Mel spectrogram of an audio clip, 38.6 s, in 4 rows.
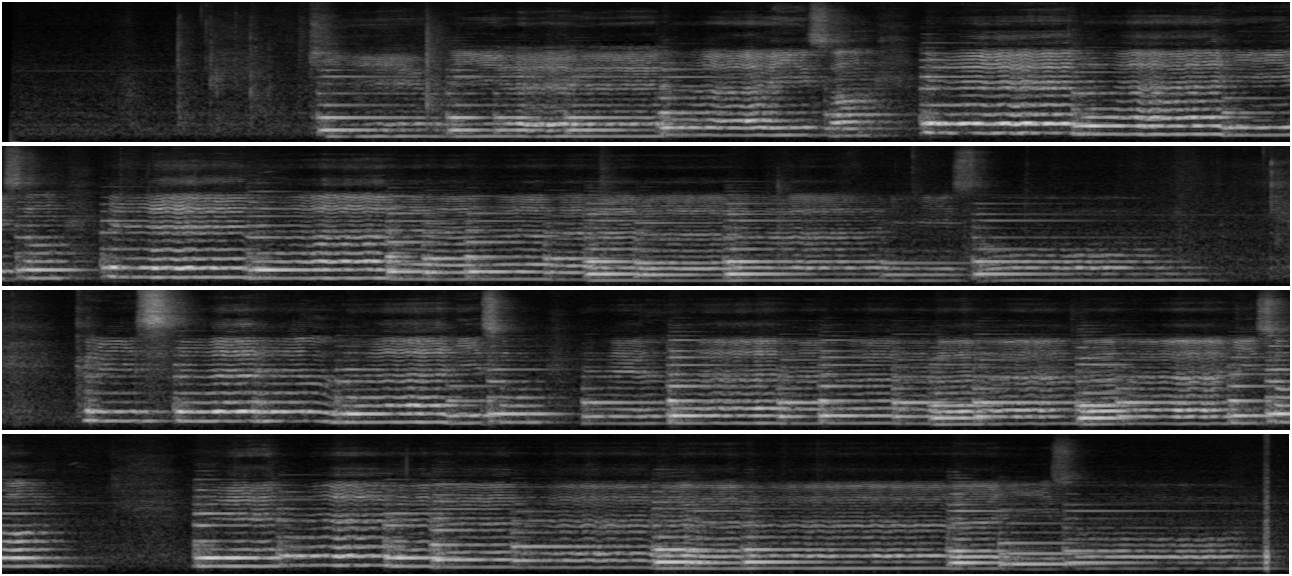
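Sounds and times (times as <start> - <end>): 
contraltos singing a Kyrie: 2.3 - 18.9, 19.8 - 29.8, 30.4 - 38.6.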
